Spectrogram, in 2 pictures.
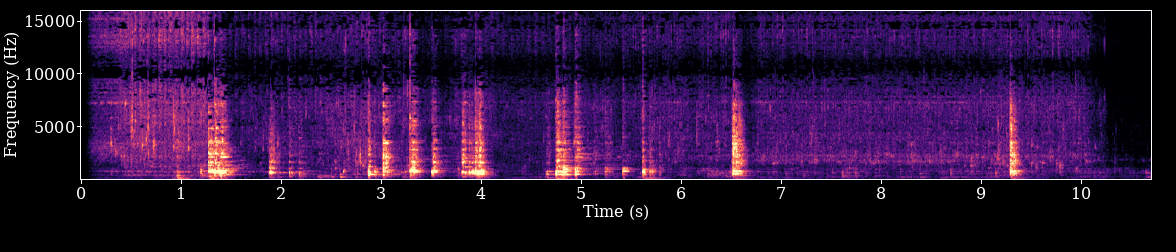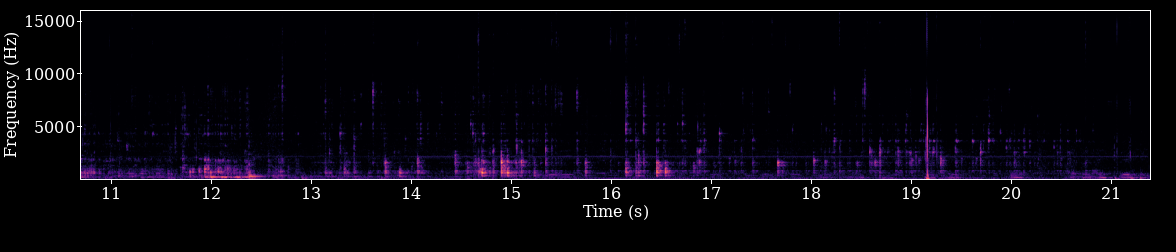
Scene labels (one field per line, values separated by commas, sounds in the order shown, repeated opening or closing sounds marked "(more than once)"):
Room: kitchen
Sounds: running water, cutlery and dishes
